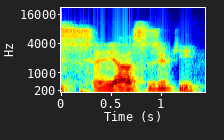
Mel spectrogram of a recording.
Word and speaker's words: Seiya Suzuki: Seiya Suzuki. – Nice. You totally nailed that. That was 100% accurate pronunciation.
